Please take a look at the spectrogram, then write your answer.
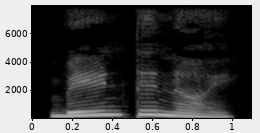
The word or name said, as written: ಬೇಂಟೆನಾಯ್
